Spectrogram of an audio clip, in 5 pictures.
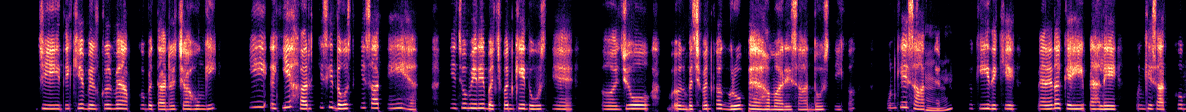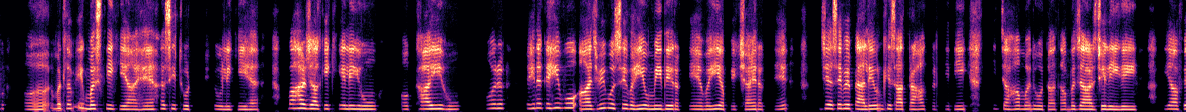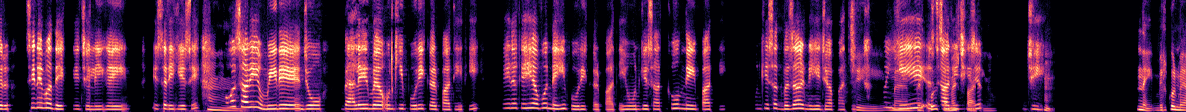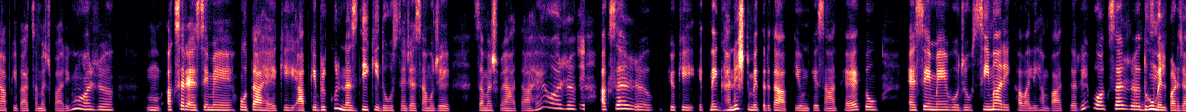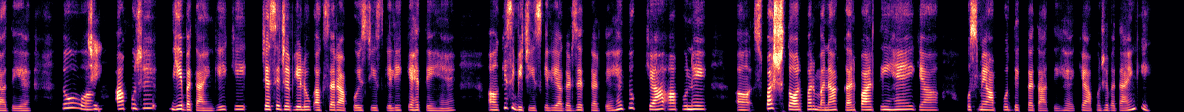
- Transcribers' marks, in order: in English: "ग्रुप"
- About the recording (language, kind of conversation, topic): Hindi, advice, मैं दोस्तों के साथ सीमाएँ कैसे तय करूँ?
